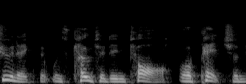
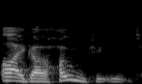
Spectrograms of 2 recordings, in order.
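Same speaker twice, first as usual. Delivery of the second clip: rather lofty, grand, slow and drawn-out delivery. Retelling an anecdote of Emperor Augustus at the races, imitating Augustus's lofty voice. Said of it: "in a rather lofty voice".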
